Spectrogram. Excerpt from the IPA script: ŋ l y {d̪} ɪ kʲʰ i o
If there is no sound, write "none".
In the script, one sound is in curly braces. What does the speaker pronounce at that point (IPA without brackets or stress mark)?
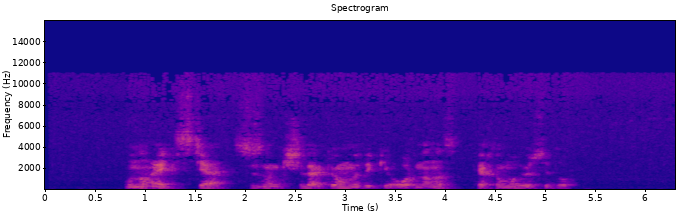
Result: d̪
